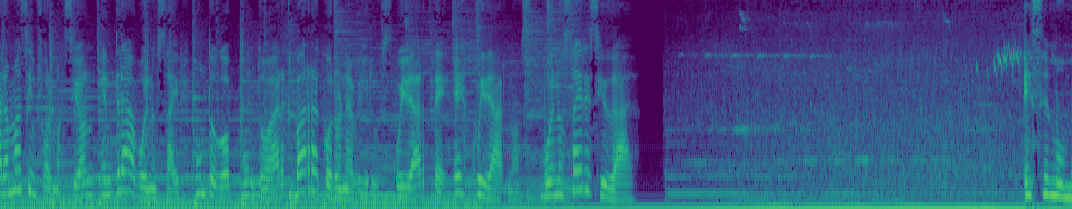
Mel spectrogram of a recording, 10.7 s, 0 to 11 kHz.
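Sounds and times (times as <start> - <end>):
speech: 0.0 - 6.4, 10.2 - 10.7
water flowing in a stream in Córdoba province in summer: 7.0 - 10.3.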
